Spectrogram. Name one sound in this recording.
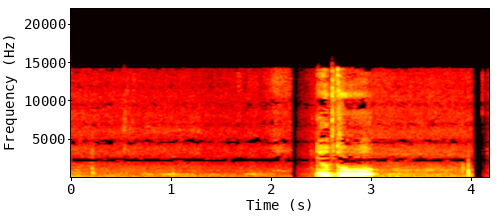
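A small plastic toy drops and taps onto a hard surface.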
